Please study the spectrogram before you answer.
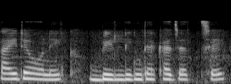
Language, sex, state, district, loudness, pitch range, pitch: Bengali, female, West Bengal, Cooch Behar, -15 LUFS, 230-245 Hz, 235 Hz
